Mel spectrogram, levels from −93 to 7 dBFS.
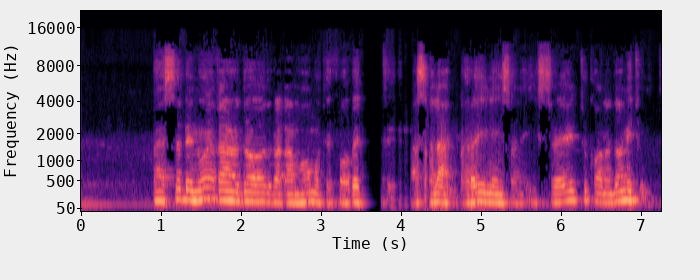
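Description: At 3.51 s the sound stops moving and the last fragment is drawn out as a fading buzz that ends in about 100 ms of silence, before the speech resumes at 3.78 s. This is a call audio freeze, likely from packets held up in transit so the jitter buffer ran dry. The receiver filled about 232 ms, and nothing was lost, only delayed.

From 3.91 s to 4.38 s the speech turns choppy, broken by four short holes, the longest about 45 ms. This repeated packet loss (robotic sound) means roughly a third of that stretch is patched continuation, with about 160 ms of real audio missing.

Starting at 4.15 s and lasting until 6.69 s, the speech becomes rough, watery and dull, its top end gone. This fits a call bitrate drop from about 32 kbps to 13 kbps, with the encoder coding coarsely and trimming high frequencies. It stays at its worst for about 1.2 s.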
